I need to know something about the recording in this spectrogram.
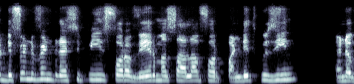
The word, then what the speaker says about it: ver masala: different recipes for a vera masala for pandit cuisine and a ver masala for it's also called vadi masala but pronounced as were v-e-r some people call it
